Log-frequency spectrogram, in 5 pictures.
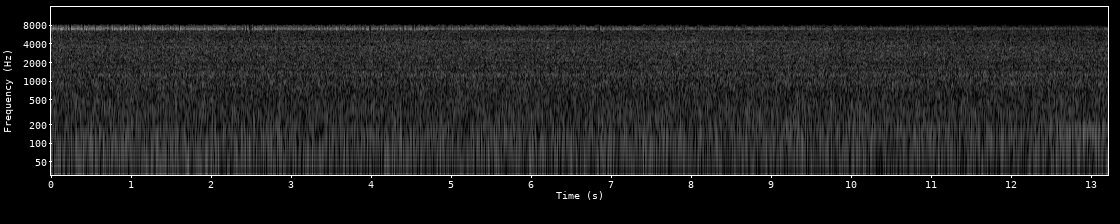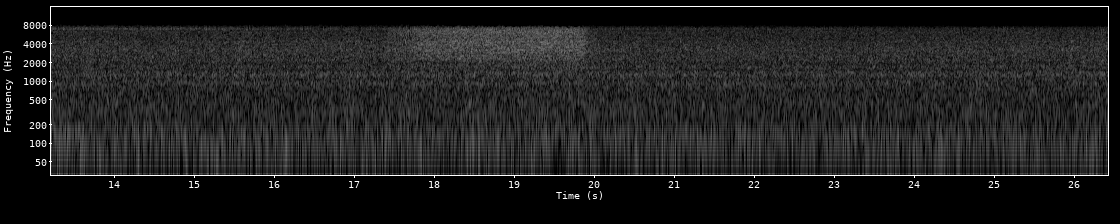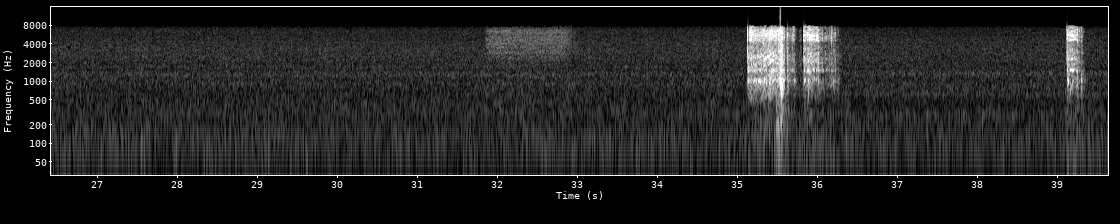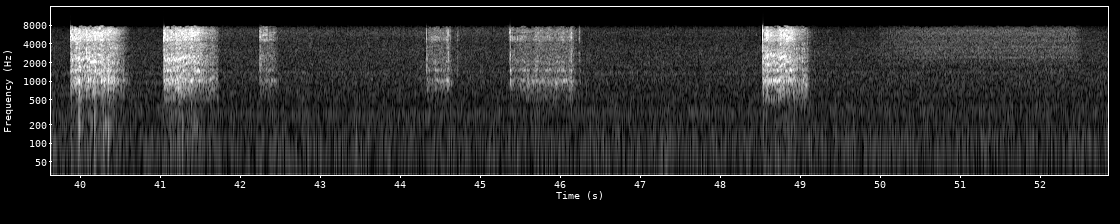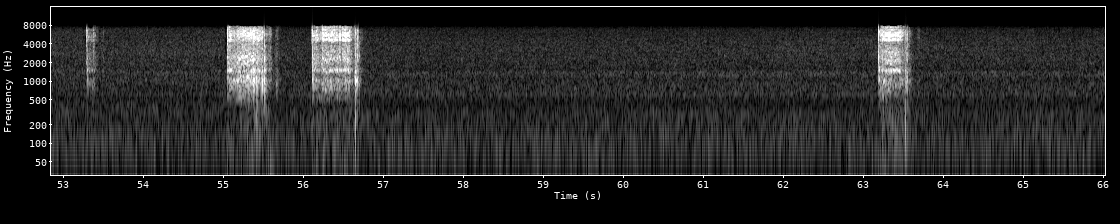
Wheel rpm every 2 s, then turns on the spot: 0, 0, 0, 0, 0, 0, 0, 0, 0, 0, 0, 0, 0, 0, 0, 0, 0, 50, 0, 20, 50, 0, 20, 10, 30, 0, 0, 50, 20, 0, 0, 20, 0.
34-36 44-46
